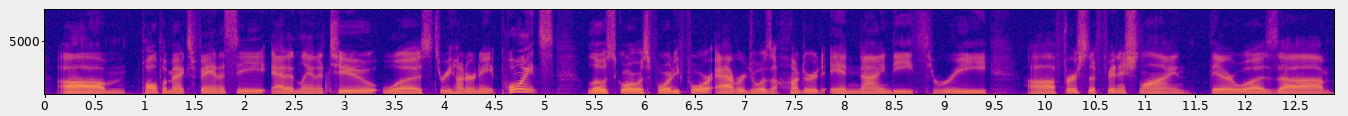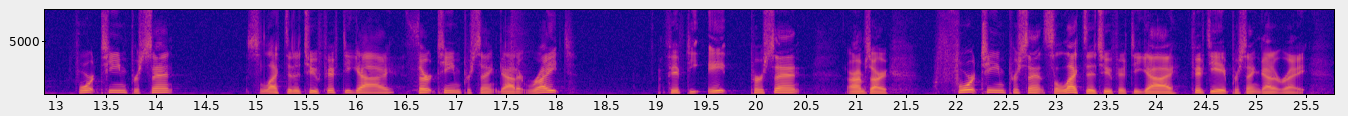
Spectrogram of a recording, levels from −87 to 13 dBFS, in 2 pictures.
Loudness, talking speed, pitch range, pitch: -21 LUFS, 110 wpm, 115-155 Hz, 130 Hz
